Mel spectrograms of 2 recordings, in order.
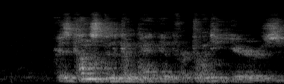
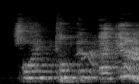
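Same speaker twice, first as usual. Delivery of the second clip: laughing punchline; 7 dB louder than usual. Acted.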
